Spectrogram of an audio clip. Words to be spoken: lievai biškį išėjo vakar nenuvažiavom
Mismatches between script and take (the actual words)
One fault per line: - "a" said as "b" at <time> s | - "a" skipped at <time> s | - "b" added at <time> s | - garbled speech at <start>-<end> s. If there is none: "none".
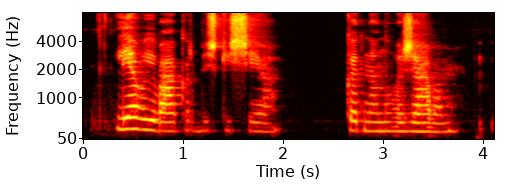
- "vakar" added at 0.8 s
- "vakar" said as "kad" at 2.7 s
